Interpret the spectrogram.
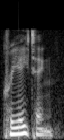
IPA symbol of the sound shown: ŋ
